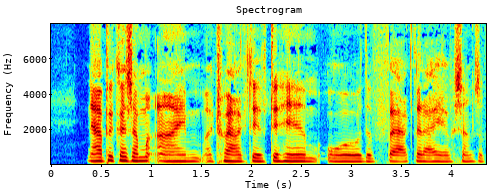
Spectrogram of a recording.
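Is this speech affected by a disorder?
Yes: Down syndrome; trisomy 21, congenital.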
